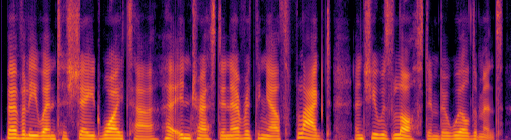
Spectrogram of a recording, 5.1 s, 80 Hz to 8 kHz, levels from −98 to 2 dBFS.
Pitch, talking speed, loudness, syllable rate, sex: 175 Hz, 200 wpm, -21 LUFS, 6.7 syllables/s, female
